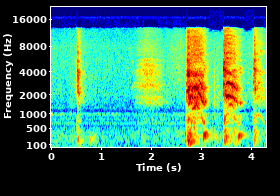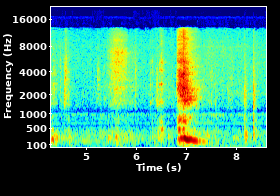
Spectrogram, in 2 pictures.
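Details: Acted cough by an adult actress in a quiet room: several sharp, forceful cough bursts with throat clearing and breathy inhalations between them; cough.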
